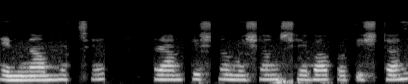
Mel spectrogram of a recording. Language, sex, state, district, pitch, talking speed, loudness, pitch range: Bengali, female, West Bengal, Kolkata, 220 Hz, 100 wpm, -16 LUFS, 215-225 Hz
